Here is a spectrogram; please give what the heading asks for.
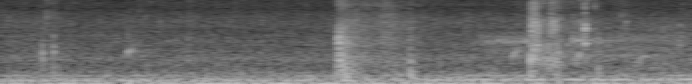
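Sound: water dripping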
